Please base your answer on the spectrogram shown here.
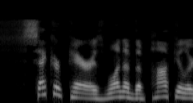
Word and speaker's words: Şekerpare: thick lemon flavored sugar syrup Secor pear is pronounced shaker Perret in Turkish references see also Shekhar parrot checkerboard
